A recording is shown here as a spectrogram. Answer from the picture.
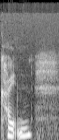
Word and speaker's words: chitin: pond organisms fungi multicellular cell walls made of chitin it's pronounced chitin and they're all heterotrophic plants multicellular but they're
